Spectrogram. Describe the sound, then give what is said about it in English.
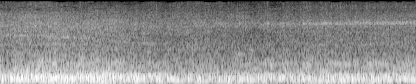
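A steady, loud roar of Indy Lights Series race car engines refiring together at Road America, a dense continuous drone with no pauses or distinct revs. “And as you can hear in the background, the engines have refired for the Indy Light Series presented by Cooper Tires here at Road America.”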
